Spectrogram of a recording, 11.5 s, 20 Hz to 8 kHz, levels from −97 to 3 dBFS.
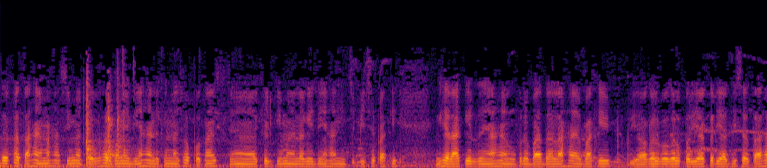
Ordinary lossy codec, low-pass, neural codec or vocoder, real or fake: MP3, 24 kbps; 7.2 kHz; none; real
